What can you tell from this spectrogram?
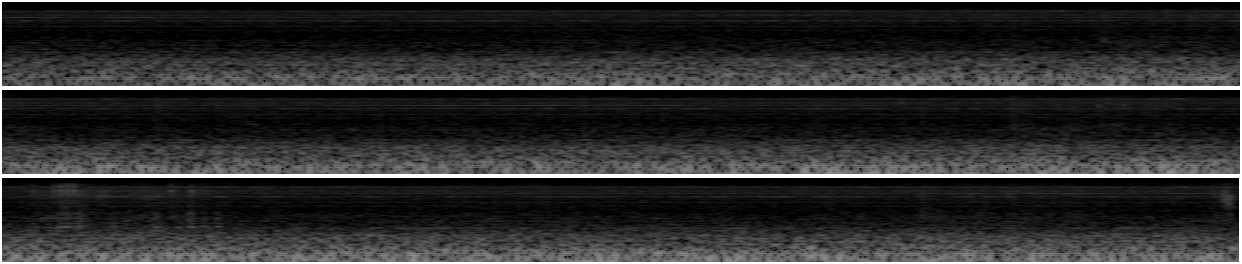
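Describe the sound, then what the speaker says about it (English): Airliner engines spool up and roar steadily through a takeoff roll in Microsoft Flight Simulator, a dense continuous rumble holding at constant loudness throughout, with no talk. "Alright, we are cleared for takeoff."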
